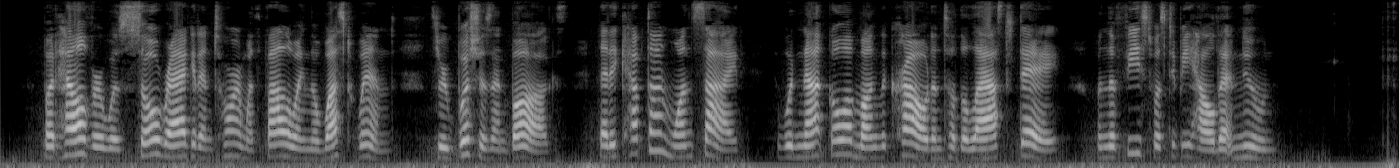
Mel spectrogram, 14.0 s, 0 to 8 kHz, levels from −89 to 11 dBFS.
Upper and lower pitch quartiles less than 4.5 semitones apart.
Yes: average, 3.6 semitones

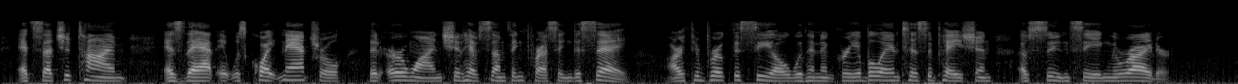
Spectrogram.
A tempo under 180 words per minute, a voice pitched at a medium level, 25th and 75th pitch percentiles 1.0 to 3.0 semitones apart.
Yes: average, 150 wpm; medium, 170 Hz; average, 2.7 semitones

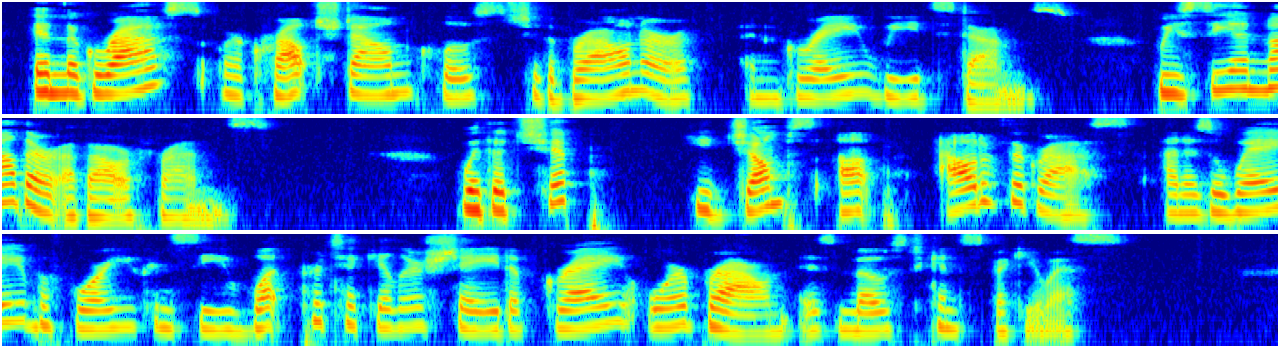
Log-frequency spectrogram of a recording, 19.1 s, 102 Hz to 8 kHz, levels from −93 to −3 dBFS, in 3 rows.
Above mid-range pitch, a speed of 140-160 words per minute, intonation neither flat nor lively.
Yes: high, 220 Hz; average, 150 wpm; average, 3.0 semitones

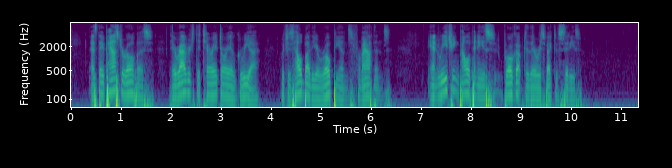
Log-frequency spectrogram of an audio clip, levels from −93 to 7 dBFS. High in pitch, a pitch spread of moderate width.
No: low, 115 Hz; average, 3.9 semitones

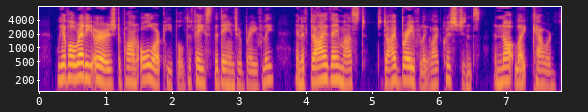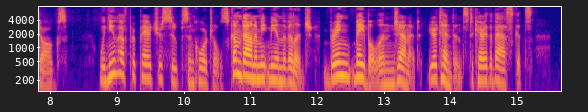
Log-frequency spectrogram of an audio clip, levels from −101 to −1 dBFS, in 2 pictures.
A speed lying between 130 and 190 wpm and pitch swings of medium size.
No: fast, 205 wpm; average, 3.9 semitones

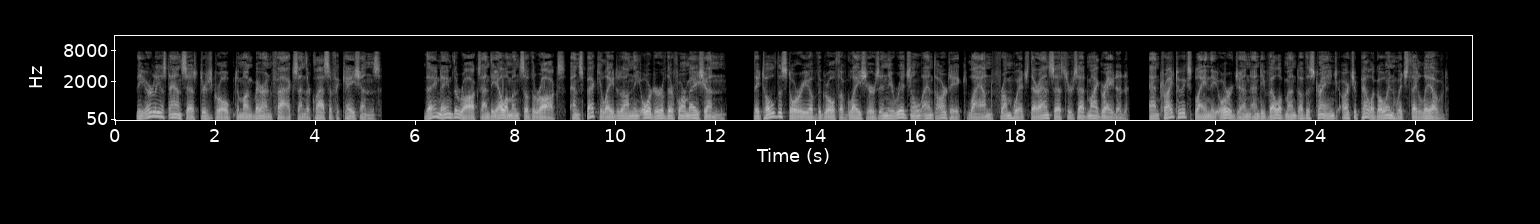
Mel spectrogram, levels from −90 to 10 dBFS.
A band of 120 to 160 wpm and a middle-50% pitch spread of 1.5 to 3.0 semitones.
No: average, 145 wpm; wide, 6.2 semitones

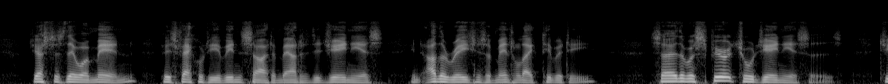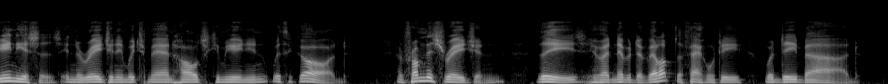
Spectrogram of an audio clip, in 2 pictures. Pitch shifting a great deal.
No: average, 2.8 semitones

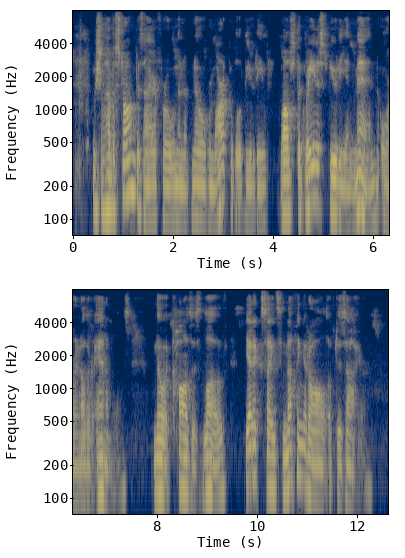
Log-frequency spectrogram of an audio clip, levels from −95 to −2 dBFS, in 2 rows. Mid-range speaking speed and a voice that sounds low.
Yes: average, 160 wpm; low, 110 Hz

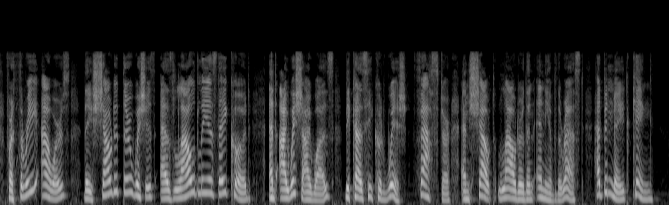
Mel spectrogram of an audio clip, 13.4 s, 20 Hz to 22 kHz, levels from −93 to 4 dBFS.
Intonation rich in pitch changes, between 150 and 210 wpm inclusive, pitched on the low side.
No: wide, 7.2 semitones; average, 155 wpm; medium, 175 Hz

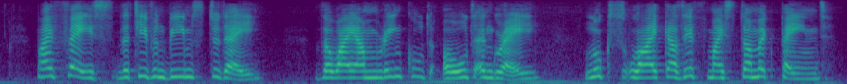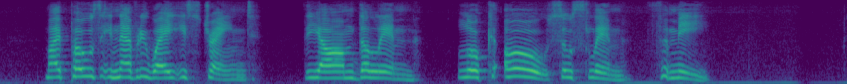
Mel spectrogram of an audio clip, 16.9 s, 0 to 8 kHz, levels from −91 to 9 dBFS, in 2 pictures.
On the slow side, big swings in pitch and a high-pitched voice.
No: slow, 130 wpm; narrow, 2.5 semitones; high, 235 Hz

